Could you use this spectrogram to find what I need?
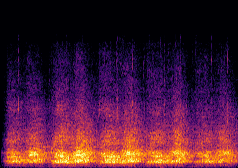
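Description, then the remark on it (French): A large crowd of Trump supporters chants "Nobel, Nobel" in unison at a Saturday-night rally in Michigan. It is a loud, steady roar of many voices rising and falling in a regular rhythmic beat roughly once per second, with no single voice standing out. “Écoutez ce que chantait la foule des supporters de Trump.”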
